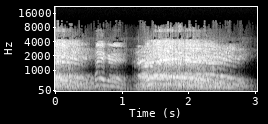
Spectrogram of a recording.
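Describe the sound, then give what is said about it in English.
A crowd gives three cheers for the king and queen: many voices shout together in loud unison, then a short lull, then a longer swelling cheer that fades at the end. “So we all rise and get three cheers for their majesties.”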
